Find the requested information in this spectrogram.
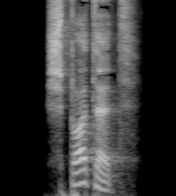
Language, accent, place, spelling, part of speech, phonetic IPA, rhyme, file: German, Germany, Berlin, spottet, verb, [ˈʃpɔtət], -ɔtət, De-spottet.ogg
- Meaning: inflection of spotten: 1. second-person plural present 2. second-person plural subjunctive I 3. third-person singular present 4. plural imperative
